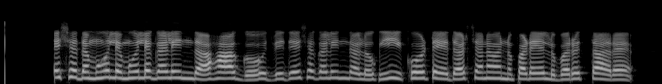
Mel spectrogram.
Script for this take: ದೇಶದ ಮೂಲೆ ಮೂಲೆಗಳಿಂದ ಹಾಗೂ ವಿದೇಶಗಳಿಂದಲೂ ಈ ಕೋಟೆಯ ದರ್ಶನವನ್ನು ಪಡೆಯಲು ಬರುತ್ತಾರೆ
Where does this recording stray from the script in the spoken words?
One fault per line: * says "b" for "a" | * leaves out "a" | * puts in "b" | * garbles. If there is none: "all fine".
all fine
